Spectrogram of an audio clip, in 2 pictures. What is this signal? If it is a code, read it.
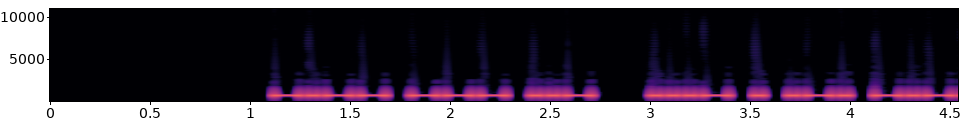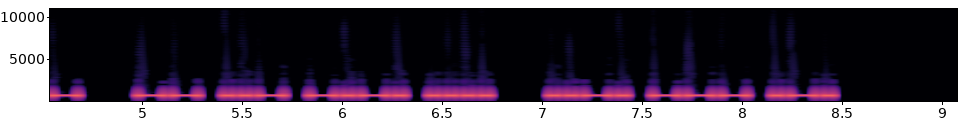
Morse code, heard as a keyed tone, about 28 wpm, 700 Hz. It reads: YOU VERY MUCH FOR
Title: Sets of 4 Words 28wpm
